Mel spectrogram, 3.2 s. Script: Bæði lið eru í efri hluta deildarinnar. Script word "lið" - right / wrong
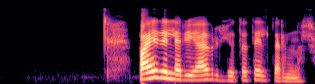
wrong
